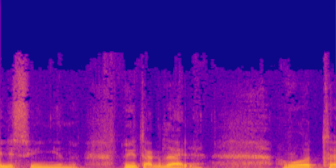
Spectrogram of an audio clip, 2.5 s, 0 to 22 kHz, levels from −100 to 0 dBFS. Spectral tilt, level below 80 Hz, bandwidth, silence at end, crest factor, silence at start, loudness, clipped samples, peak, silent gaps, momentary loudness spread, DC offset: -7 dB/octave; -48 dBFS; 15 kHz; 0 s; 16 dB; 0 s; -24 LUFS; under 0.1%; -8 dBFS; none; 14 LU; under 0.1%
